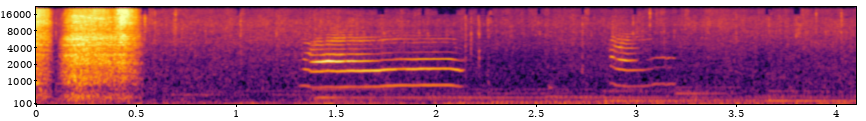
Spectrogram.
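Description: Cat in the game Love and Deepspace gives two clear, close meows, a longer rising one followed by a shorter one, after a brief rustle, over a quiet background.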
